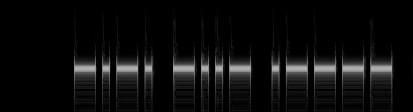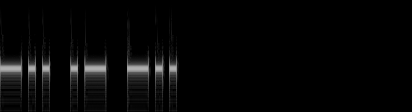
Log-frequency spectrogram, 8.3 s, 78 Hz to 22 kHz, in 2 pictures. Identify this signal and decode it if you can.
Morse code, heard as a keyed tone, about 17 wpm, 700 Hz. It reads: CX1DAD
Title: DXCC-100 Call Signs - 6 Characters - Repeated 2x - 17wpm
